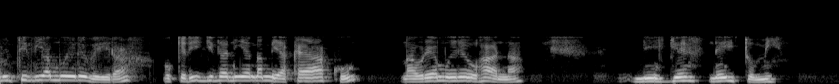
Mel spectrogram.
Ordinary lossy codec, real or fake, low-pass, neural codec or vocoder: none; fake; 3.6 kHz; vocoder, 44.1 kHz, 128 mel bands every 256 samples, BigVGAN v2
